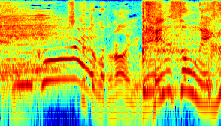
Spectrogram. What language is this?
Japanese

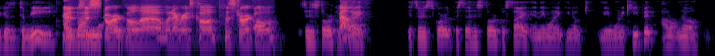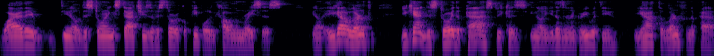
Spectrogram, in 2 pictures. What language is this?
English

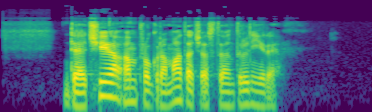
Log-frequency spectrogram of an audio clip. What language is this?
Romanian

